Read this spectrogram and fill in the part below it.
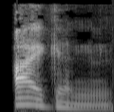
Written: eigen

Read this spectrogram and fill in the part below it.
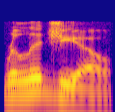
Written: religio-

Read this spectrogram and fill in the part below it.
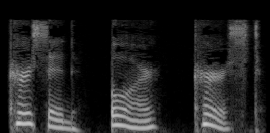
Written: cursedness

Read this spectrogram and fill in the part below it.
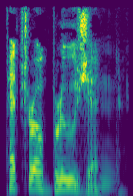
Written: petrobrusian

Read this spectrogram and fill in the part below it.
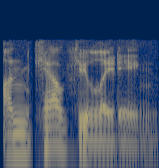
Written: uncalculating

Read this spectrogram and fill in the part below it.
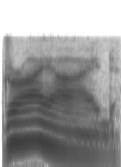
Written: dry-eyed

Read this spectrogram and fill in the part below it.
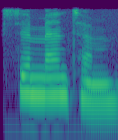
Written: cementum

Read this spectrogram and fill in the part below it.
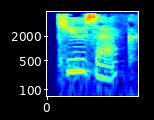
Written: cusack

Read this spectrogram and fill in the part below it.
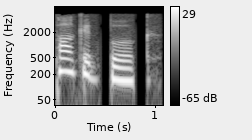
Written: pocketbook

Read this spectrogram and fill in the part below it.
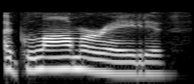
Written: agglomerative

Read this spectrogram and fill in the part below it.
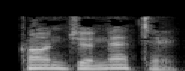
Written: congenetic

